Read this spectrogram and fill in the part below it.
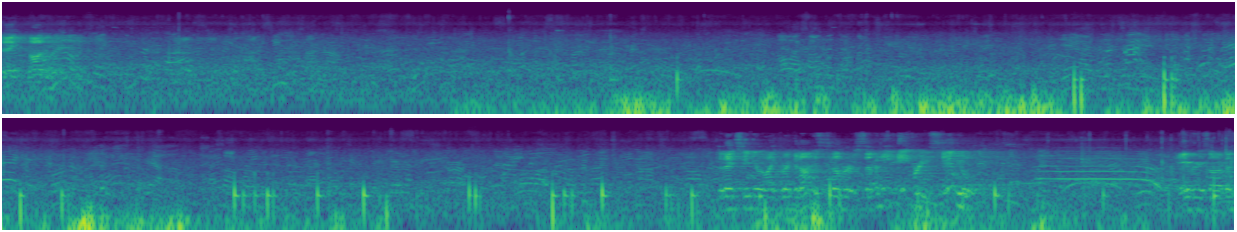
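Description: A crowd murmurs and chatters outdoors in a large open stadium.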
